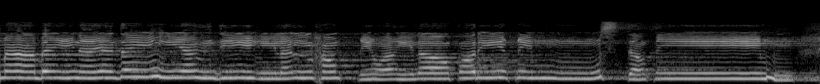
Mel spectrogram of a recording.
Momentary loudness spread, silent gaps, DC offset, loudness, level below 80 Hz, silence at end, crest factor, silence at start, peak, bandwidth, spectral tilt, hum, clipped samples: 6 LU; none; under 0.1%; -26 LUFS; -76 dBFS; 0 s; 14 dB; 0 s; -12 dBFS; 7.8 kHz; -3.5 dB/octave; none; under 0.1%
